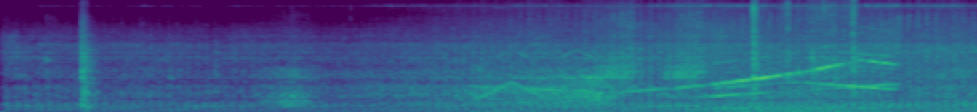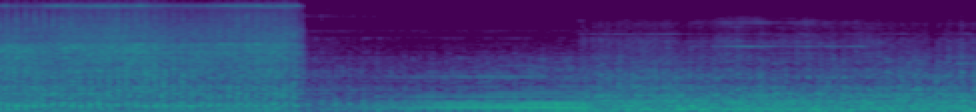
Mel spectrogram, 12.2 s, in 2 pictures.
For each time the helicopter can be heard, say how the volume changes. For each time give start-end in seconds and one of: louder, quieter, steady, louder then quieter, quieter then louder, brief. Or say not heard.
0.0-12.1 louder.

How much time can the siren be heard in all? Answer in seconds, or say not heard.
3 s.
